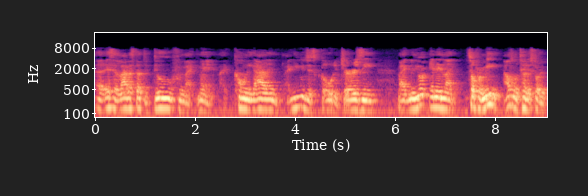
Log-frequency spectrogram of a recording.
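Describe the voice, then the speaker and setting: A man's voice: mid-range voice, moderate pace, mellow. A man from California hosting his stream, talking on his own in a rambling, chatty way full of fillers. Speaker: host. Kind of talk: casual solo monologue. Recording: echoey, distant, dull sound.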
